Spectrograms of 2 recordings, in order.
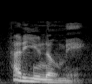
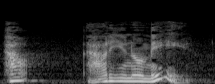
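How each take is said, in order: First: It is said scornfully and doubtingly. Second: It is said with gasping amazement.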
